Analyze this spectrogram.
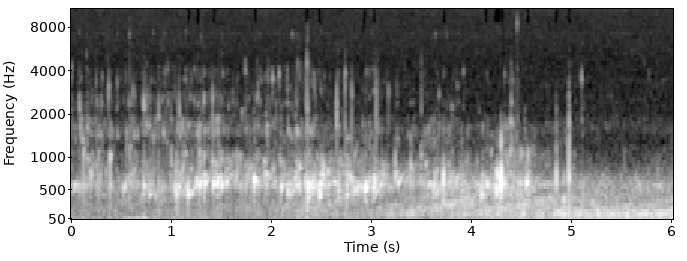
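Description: Air bubbles gurgle and pop underwater.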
